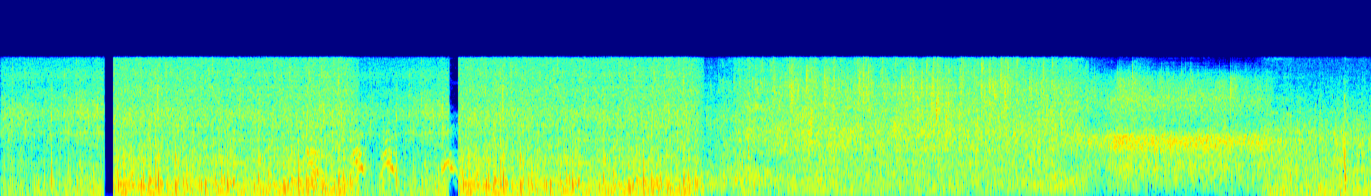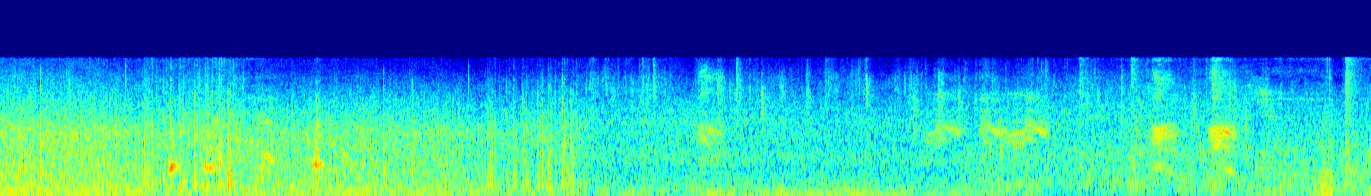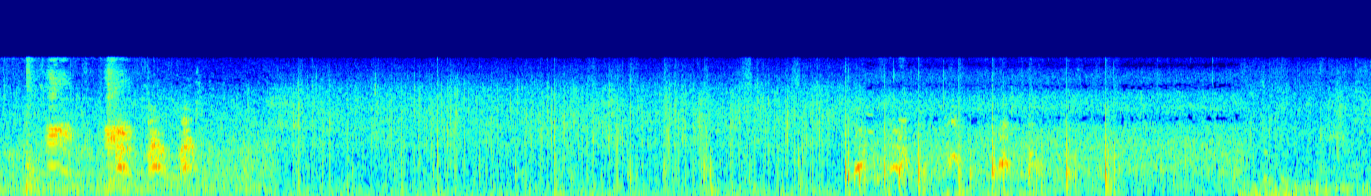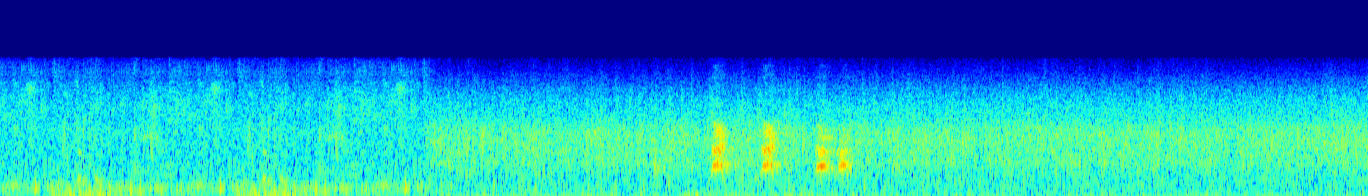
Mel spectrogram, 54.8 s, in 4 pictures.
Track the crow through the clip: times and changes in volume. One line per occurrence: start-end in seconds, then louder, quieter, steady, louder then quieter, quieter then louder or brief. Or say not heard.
20.5-28.9 louder.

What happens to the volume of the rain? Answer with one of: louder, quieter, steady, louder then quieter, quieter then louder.
quieter.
